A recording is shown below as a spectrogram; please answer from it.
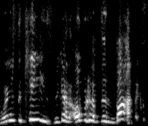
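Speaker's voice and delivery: put-on high, eager little kid voice. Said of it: "Bakari be like".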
